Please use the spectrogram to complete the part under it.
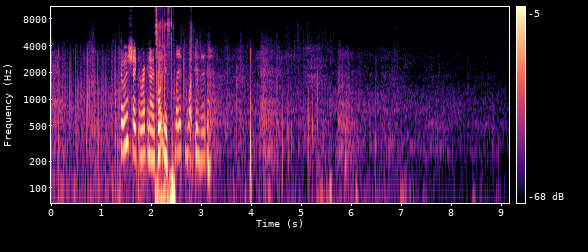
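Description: Footsteps crunch softly on dry pine needles and twigs.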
